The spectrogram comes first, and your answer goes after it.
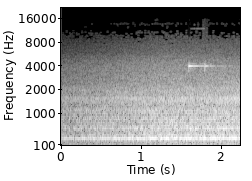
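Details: Sevilla SV-212II double induction cooktop after repair, about 2000 W per side at top level: steady fan whoosh with a constant mid-pitched coil hum, no rattles or cutting out; running normally.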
